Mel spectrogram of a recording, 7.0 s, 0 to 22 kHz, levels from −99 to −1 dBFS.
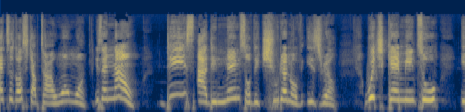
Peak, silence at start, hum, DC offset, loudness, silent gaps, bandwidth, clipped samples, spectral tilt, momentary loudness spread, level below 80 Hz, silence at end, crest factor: -6 dBFS; 0 s; none; under 0.1%; -24 LUFS; none; 13.5 kHz; under 0.1%; 0 dB/octave; 13 LU; -86 dBFS; 0 s; 22 dB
